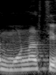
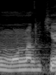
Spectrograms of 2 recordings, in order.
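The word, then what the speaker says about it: monarchy: আচ্ছা মোনার্কি, আচ্ছা আগে না এটা মোনার্সি বলতাম, জানো, পরে না ইয়া আল্লাহ, এটা তো মোনার্কি হইব। আচ্ছা রাজতন্ত্র, মোনার্কির অর্থ কি, রাজতন্ত্র, ঠিক আছে। এটার উচ্চারণ কি হবে ভাইয়া, মোনার্কি, নট মোনার্সি, আগে বলছিলাম একবার, পরে দেখি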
